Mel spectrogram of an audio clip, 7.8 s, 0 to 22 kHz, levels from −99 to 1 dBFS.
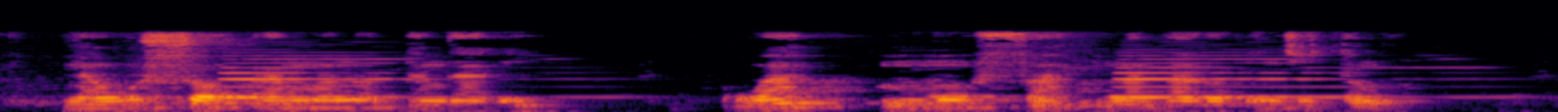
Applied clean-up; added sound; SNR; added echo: classical method WPE with log-MMSE.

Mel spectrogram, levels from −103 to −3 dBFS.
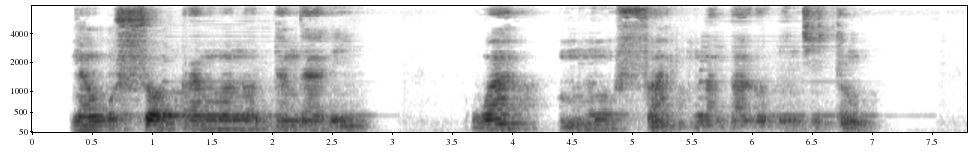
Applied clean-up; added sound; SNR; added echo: neural mask model DeepFilterNet 3.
